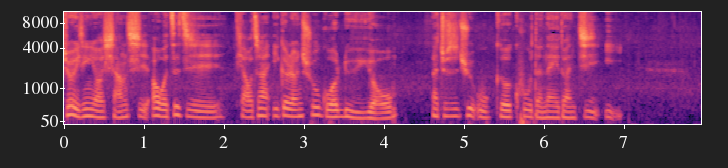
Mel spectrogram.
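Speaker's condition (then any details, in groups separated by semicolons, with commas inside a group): No condition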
